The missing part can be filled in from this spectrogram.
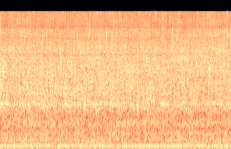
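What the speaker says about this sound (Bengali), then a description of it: "এখন আমি নাড়াচাড়া করবো" Cubed onions stir-fry with beef chili in hot oil, producing a loud, dense, steady sizzle that stays close and constant throughout.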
